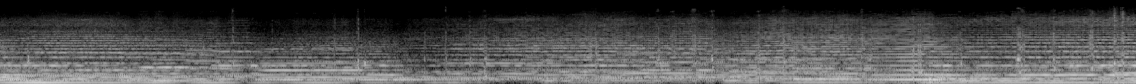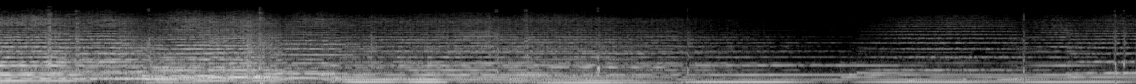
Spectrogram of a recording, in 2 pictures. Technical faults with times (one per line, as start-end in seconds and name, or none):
4.55-19.35 time-stretched section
